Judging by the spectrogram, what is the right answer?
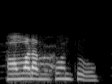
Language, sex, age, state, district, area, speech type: Odia, female, 60+, Odisha, Angul, rural, conversation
